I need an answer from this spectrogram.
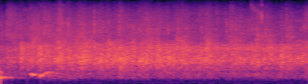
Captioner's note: chuckles; applause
